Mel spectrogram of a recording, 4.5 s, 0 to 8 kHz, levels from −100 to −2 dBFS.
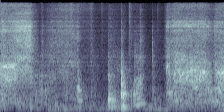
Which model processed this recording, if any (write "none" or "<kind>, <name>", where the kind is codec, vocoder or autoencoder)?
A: autoencoder, DAC-VAE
